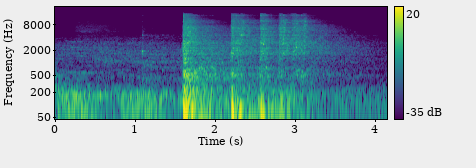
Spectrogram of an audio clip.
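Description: Loaded barbell with bumper plates dropped from overhead onto rubber gym flooring: one heavy thud about one and a half seconds in, then a few smaller bounces as it settles. Background music plays underneath.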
